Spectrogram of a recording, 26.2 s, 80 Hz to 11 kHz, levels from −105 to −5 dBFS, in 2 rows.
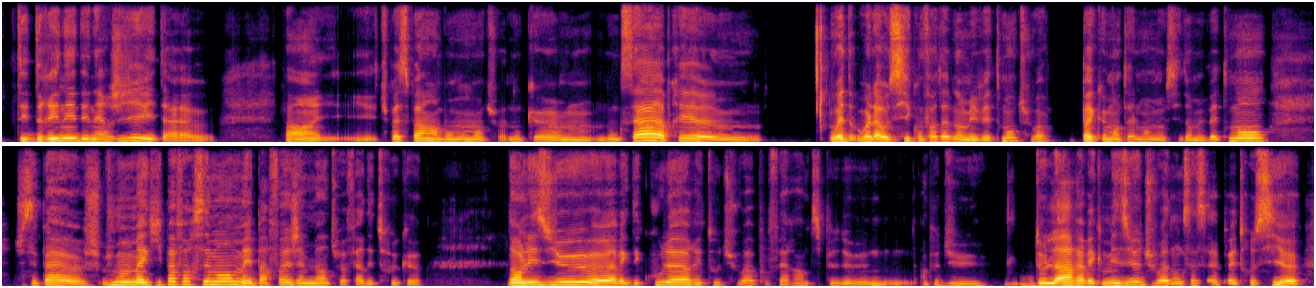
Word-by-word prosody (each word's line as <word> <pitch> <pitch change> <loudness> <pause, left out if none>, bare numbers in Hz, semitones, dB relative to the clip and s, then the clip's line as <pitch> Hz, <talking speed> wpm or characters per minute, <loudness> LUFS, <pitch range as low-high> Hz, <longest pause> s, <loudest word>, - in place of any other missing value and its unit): tu 195 - -1
es - - +2
drainé 205 +4 +4
d'énergie 190 +1 -2
et 205 -6 +2
tu - - -6
as 155 0 -7
heu - - -13 0.8
enfin 170 -7 -1
y 390 -1 -14
y - - -24
tu - - -19
passes 180 -1 -2
pas 200 -1 0
un 200 -2 -1
bon 170 -1 -5
moment, 175 -2 -5
tu 155 - -19
vois? - - -16
Donc, 165 +1 -11
hem 155 -2 -5
donc 175 0 -6
ça, 240 +3 +6
après, 215 +2 -2
hem, 170 -5 -1 0.7
ouais 195 0 +6
d - - -5
voilà 180 -2 +4
aussi 170 +5 -1
confortable 180 -1 -2
dans 165 - -2
mes 150 -2 0
vêtements, 205 +9 -4
tu 220 - -19
vois? 200 +4 -7 0.3
Pas 195 -2 +5
que 190 - -8
mentalement, 175 0 -7
mais 170 -1 -6
aussi 155 +1 -16
dans 165 -2 -7
mes 150 -2 -8
vêtements. 215 +6 0 0.6
Je - - -17
sais 170 -3 -7
pas, 195 -1 +1
heu, - - -9
je 165 +4 -9
me 220 -1 +4
maquille 210 0 +3
pas 240 +1 +1
forcément, 245 0 +1
mais 200 -8 +2
parfois 175 +5 -3
j'aime 180 -4 -2
bien, 170 +1 -3
tu 170 - -23
vois, 180 - -9
faire 175 -1 -9
des 160 -1 -10
trucs, 180 +2 -14
heu, - - -9 0.9
dans 200 -1 +7
les 205 -1 +4
yeux, 220 +1 +5
heu, 205 - +5 0.2
avec 175 0 +1
des 185 - -10
couleurs 210 -1 +1
et 195 - -5
tout, 195 0 -15
tu 180 -2 -20
vois? 180 +1 -8
Pour 160 -2 -25
faire 175 -2 -13
un 165 -1 -12
petit 160 -1 -17
peu 185 - -14
de 170 -1 -9
mmh, 100 0 -8 0.3
un - - -16
peu 185 - -15
du 160 -2 -10 0.4
de 175 +2 -2
l'art 185 +3 +7
avec 175 -1 +1
mes 185 +2 0
yeux, 225 +1 0
tu 185 - -13
vois? 180 0 +2
Donc 170 -1 -5
ça, 185 - -9
ça 175 -1 -8
peut - - -9
être 175 +1 -6
aussi, 180 +2 -1
heu, 175 - +3
180 Hz, 220 wpm, -20 LUFS, 170-205 Hz, 0.9 s, dans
